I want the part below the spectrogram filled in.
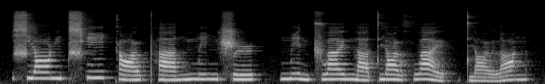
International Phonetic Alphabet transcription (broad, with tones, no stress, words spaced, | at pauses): ɕjɑ˥ŋt͡ɕʰi˥kɑ˧˥ʊ̯pʰa˧˥n mi˥ŋʂɻ̩˥ | mi˥˩n ʈ͡ʂwa˥ɪ̯n̪ä˧˥t̪jɑ˥˧ʊ̯ xwa˥˩ɪ̯ | t̪jɑ˨˩ʊ̯lɑ˥ŋ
